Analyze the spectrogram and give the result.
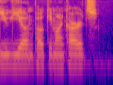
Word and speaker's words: Yu-Gi-Oh!: Yu-Gi-Oh! Is Japanese, and we say it the same as they do.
